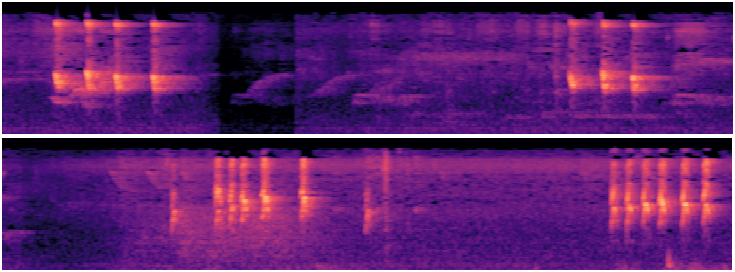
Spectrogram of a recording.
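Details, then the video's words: Repeated short bouts of scratchy, buzzy chattering from a yellow-vented bulbul in a lure recording used to provoke other bulbuls into singing. The bouts are separated by brief pauses, and soft whistles are heard between them. "TRUCUKAN EMOSI BONGKAR ISIAN"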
